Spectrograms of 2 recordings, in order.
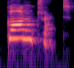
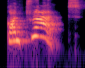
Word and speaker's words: contract: And here, जो पहला है CON, इसको हमने स्ट्रेस किया है. कॉन्ट्रैक्ट. अब ध्यान से सुनना. कॉन्ट्रैक्ट, this is a verb. इसका मतलब कम हो जाना, कॉन्ट्रैक्ट हो जाना. कॉन्ट्रैक्ट इज a verb.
